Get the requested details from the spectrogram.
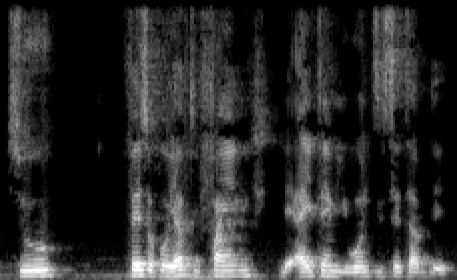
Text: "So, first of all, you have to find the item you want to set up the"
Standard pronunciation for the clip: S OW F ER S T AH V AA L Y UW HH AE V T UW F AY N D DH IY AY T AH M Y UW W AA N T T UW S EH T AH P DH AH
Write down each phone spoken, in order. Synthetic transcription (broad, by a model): S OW F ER S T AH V AA L Y UW HH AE F T UW F AY N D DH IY AY T AH M Y UW W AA N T T UW S EH T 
